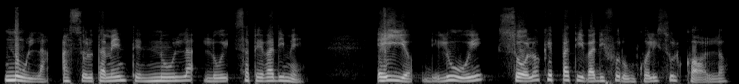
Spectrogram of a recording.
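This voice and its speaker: A woman reading a literary story aloud in a measured, expressive way, giving the quoted dialogue some life. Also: deep voice, no room sound, studio quality. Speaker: narrator.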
